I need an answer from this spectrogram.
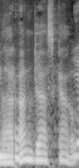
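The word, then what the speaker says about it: Narayana's Cows: Ja, het stuk, kan, kan je het voor me uitspreken? Sorry. – Naranja's cows. Ja, Dat is hoe ik het zeg.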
